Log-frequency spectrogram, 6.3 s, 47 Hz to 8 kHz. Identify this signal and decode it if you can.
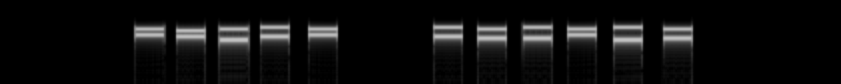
DTMF, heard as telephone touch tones, dialled by hand, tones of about 220 ms. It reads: 07290 956035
